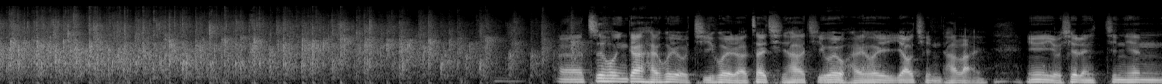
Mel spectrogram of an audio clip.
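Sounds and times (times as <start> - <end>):
audience applause: 0.0 - 6.0
speech: 5.6 - 11.6.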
